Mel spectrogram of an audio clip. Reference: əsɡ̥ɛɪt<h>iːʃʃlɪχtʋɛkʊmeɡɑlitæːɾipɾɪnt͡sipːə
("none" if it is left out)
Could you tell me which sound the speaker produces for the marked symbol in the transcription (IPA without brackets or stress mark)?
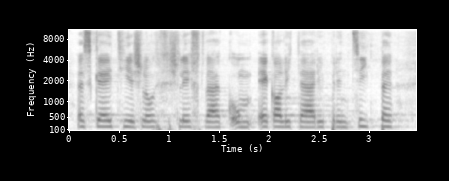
h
